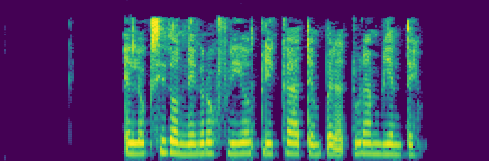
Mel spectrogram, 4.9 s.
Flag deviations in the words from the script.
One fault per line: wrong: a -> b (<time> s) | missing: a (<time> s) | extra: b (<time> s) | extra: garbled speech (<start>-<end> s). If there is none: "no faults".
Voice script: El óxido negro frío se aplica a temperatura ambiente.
missing: se (2.5 s)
